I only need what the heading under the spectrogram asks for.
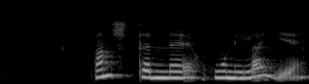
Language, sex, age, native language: Icelandic, female, 10, Icelandic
